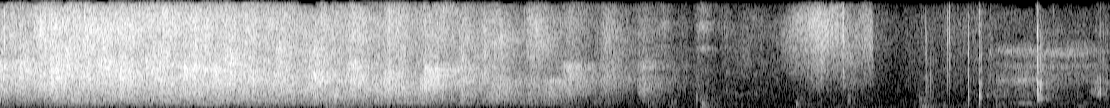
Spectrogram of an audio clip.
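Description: A church audience claps steadily for about five seconds to welcome a pastor as speaker, a dense patter that gradually thins and fades, leaving a few scattered claps and faint shuffling at the end.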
